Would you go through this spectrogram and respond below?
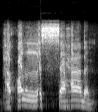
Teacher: Ini boleh idgham. Jadi taknya berubah jadi sin.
